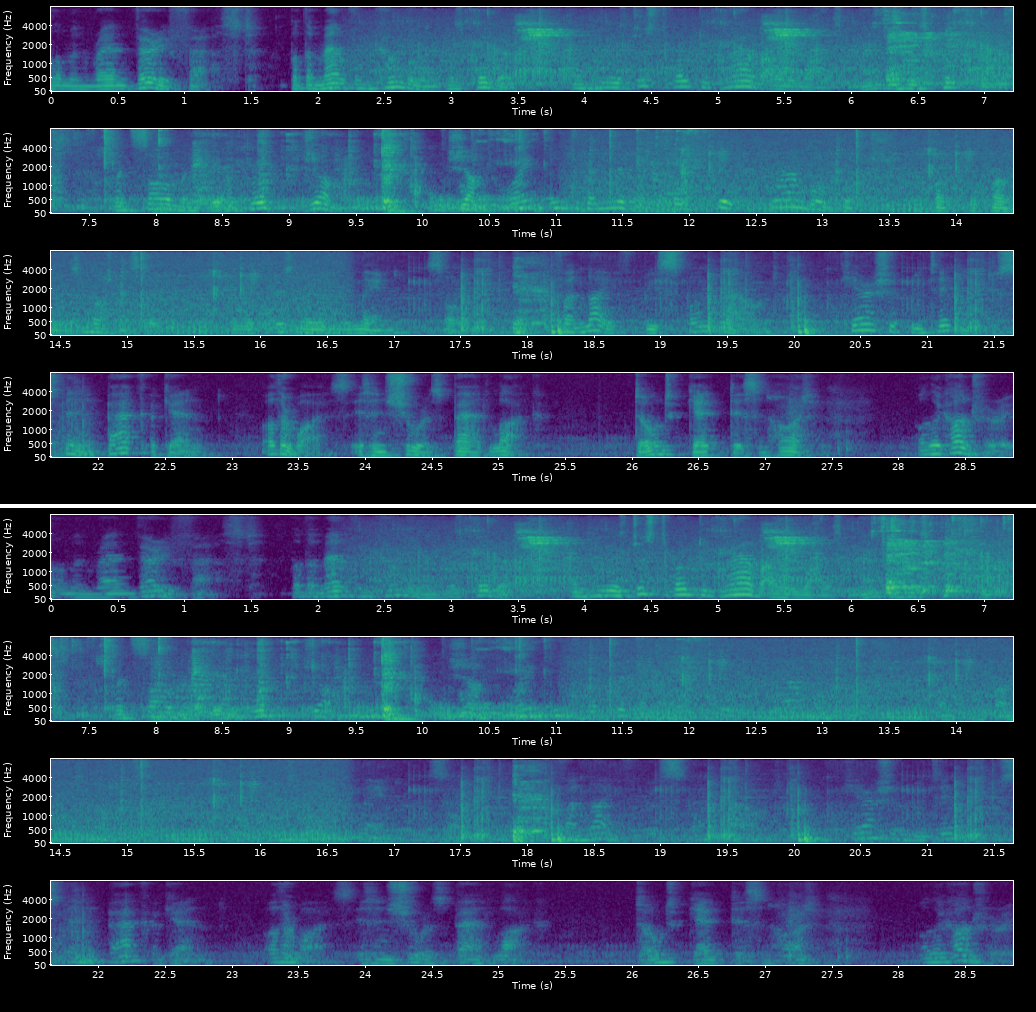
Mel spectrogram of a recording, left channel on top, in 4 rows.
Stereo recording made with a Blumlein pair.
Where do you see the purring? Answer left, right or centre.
centre.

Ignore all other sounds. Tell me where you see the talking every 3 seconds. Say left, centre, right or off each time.
left, centre, centre, left, left, left, left, left, left, left.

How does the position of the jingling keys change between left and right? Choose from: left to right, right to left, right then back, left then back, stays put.
right to left.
